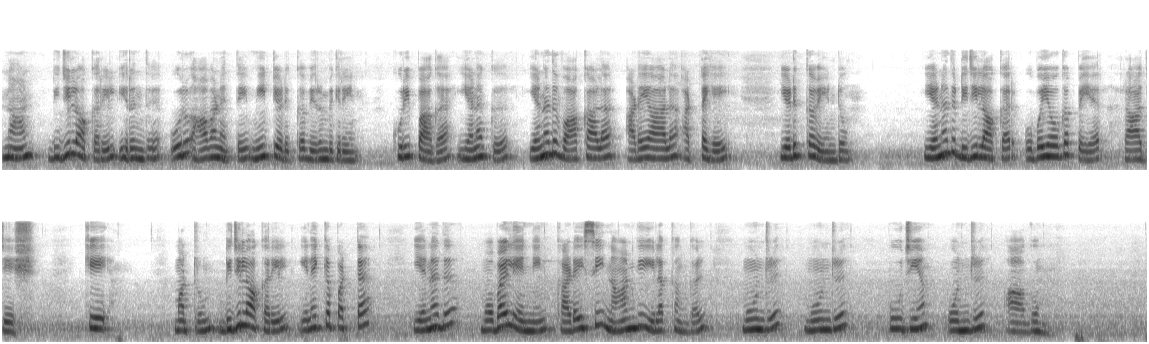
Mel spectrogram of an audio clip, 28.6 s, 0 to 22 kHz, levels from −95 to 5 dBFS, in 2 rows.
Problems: constant background noise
